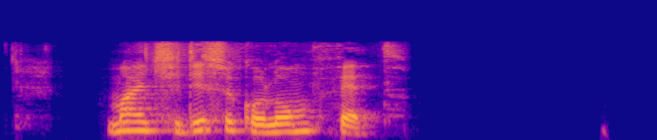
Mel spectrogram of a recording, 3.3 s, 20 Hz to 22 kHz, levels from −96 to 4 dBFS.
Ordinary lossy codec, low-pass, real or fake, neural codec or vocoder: AAC, 48 kbps; 7.2 kHz; real; none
